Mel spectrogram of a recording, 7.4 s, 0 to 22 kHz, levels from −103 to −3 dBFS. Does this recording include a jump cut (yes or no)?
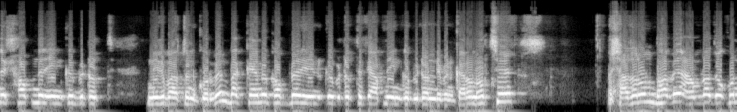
no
